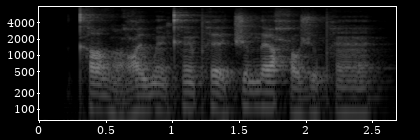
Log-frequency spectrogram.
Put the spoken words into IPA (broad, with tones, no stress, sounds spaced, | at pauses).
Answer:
kʰ a˥ ðˤ ɛ̃˩ ʕ ɛ˥ w ɛ̃˥˩ kʰ ɛ̃˥ pʰ ɛ˥˩ t͡ʃ ə˥ n æ˥ ħ ɔ˧ ʒ ə˥˩ pʰ æ̃˥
